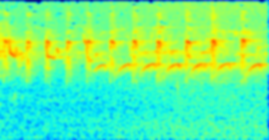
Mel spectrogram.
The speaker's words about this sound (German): Ja, dieses Heftige ist eine Singdrossel, die aufgeregt ist wegen irgendwas. Oder ist es doch eine Amsel?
